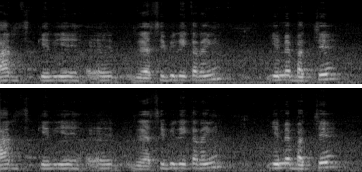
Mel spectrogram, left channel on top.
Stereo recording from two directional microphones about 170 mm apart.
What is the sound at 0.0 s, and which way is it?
Speech, 5° right (ahead or behind).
